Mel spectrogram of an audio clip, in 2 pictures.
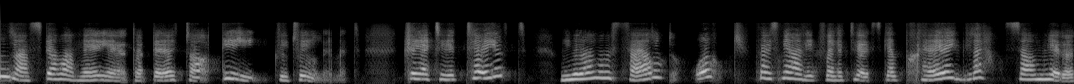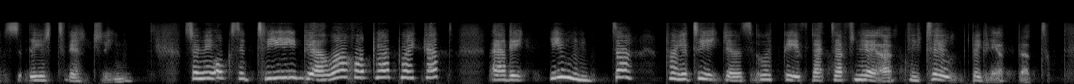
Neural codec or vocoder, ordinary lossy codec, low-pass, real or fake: codec, 16 kHz, 0.5 kbps, FreqCodec, smaller model; none; 7.2 kHz; fake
